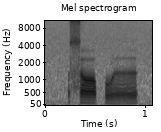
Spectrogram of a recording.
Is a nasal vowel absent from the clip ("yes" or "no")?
yes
